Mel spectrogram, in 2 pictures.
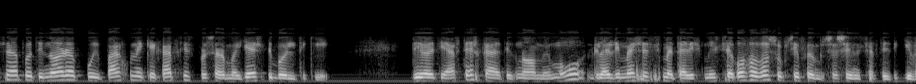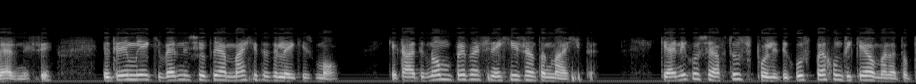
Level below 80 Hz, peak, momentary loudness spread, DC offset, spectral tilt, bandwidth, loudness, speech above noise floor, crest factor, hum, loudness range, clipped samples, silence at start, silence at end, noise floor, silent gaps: -70 dBFS; -6 dBFS; 7 LU; under 0.1%; -10.5 dB/octave; 5.8 kHz; -20 LUFS; 29 dB; 14 dB; 50 Hz at -50 dBFS; 2 LU; under 0.1%; 0.05 s; 0.05 s; -49 dBFS; none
